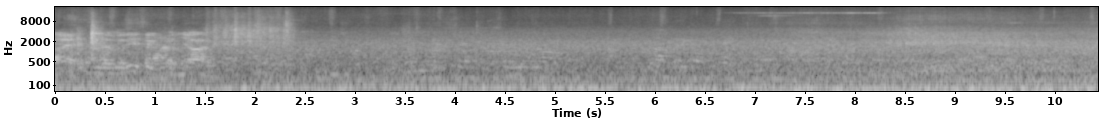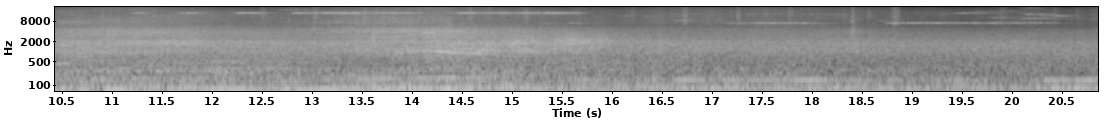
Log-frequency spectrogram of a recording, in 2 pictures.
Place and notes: Ascolto il tuo cuore, città. I listen to your heart, city. Several chapters **SCROLL DOWN FOR ALL RECORDINGS** - It’s five o’clock on Saturday with bells in the time of COVID19: Soundwalk
"It’s five o’clock on Saturday with bells in the time of COVID19": Soundwalk
Chapter CXXXI of Ascolto il tuo cuore, città. I listen to your heart, city
Saturday, February 13th, 2021. San Salvario district Turin, walking to Corso Vittorio Emanuele II, then Porta Nuova railway station and back.
More than three months of new restrictive disposition due to the epidemic of COVID19.
Start at 4:55 p.m. end at 5:36 p.m. duration of recording 40’53”
The entire path is associated with a synchronized GPS track recorded in the (kmz, kml, gpx) files downloadable here:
